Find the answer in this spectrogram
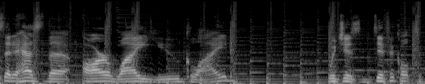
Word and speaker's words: Ryu: They, there's the main character of Street Fighter is Ryu. That's how his name is pronounced.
